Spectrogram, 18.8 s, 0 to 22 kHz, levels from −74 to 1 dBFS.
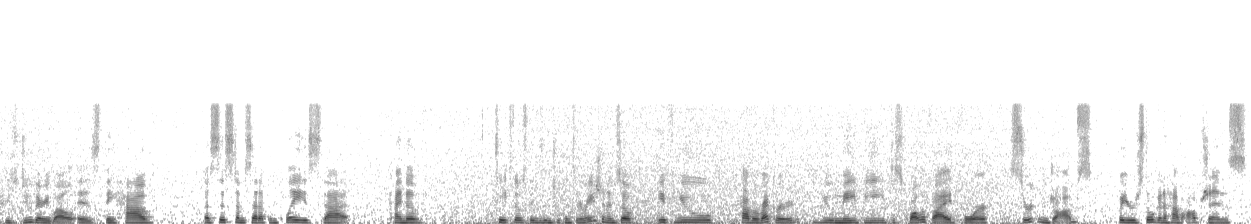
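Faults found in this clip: Overdone noise removal across the whole speech clip: background pulled down with twinkly specks. Denoiser set too hard, pulling frequency bands down whenever they sit near its noise estimate, so quieter bits of the voice get gated out too.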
